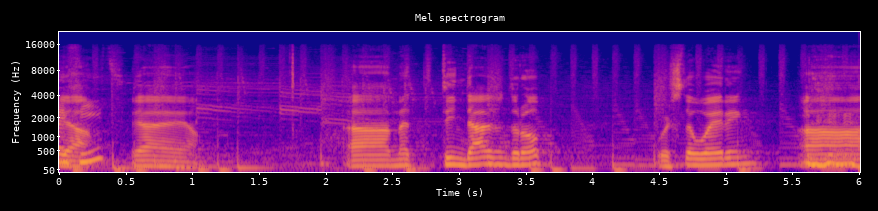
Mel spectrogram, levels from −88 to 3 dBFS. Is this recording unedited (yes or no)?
yes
